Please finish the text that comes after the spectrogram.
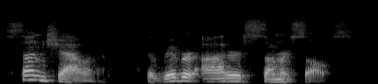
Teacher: We also hear R controlled endings to three of the words, shower, otter, and part of somersault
